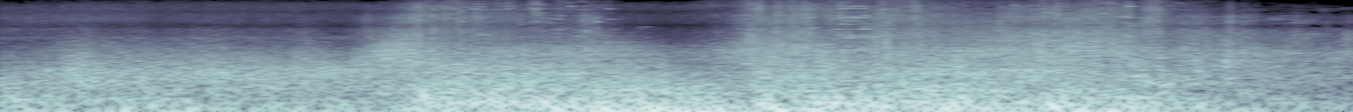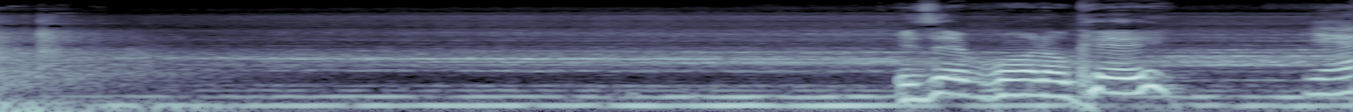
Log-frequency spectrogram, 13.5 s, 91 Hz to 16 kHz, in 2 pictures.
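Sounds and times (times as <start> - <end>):
bombs exploding across a city: 0.0 - 7.5
speech: 11.3 - 12.7, 13.3 - 13.5.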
